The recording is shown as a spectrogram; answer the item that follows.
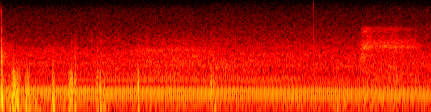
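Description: A steady, faint machine hum holding a few level tones, with several light taps in the first second and a half as a thrown ball bounces on concrete.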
